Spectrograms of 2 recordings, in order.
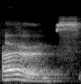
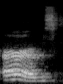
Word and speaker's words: herbs: so it's in because in the u.s. we say it's a silent H for these so yeah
